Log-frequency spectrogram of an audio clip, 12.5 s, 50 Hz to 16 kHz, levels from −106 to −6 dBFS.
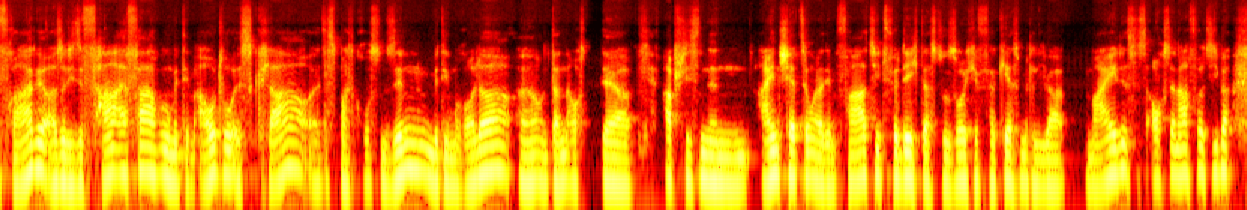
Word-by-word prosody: Frage. 125 +10 +2
Also, 110 +1 +1
diese 105 +1 -1
Fahrerfahrung 135 +3 +2
mit 115 0 -2
dem 100 - -6
Auto 135 0 +2
ist 110 - -4
klar, 150 -6 -1
äh, - - -7
das 110 +1 -12
macht 105 -1 -5
großen 115 -1 -7
Sinn 140 +7 +2
mit 115 0 -1
dem 105 -2 -1
Roller, 135 - +2
äh, - - -1
und 110 0 -2
dann 110 +1 +2
auch 110 -1 -5 0.2
der 105 -3 +1 0.3
abschließenden 110 -2 0
Einschätzung 125 +1 +4
oder 110 -2 +1
dem 105 -1 -4
Fazit 125 +2 0
für 120 - +2
dich, 120 -1 +5
dass 110 -4 -1
du 110 -1 -3
solche 115 +2 0
Verkehrsmittel 110 +1 -3
lieber 100 -1 -3 0.2
meidest, 125 +9 -1
ist - - -14
auch 120 0 -2
sehr 140 - -1
nachvollziehbar. 140 +2 0
115 Hz, 190 wpm, -22 LUFS, 105-130 Hz, 0.3 s, dich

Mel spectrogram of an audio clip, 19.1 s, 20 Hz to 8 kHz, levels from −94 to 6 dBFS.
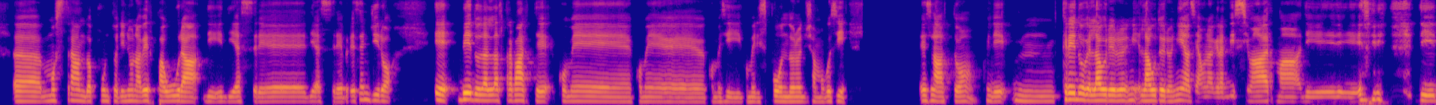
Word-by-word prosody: ehm, 140 -1 +1
mostrando 155 0 -1
appunto 145 +1 -4
di 140 - -5
non 150 0 -3
aver 145 +2 +2
paura 140 -2 +3
di 135 -1 -7
di 135 +1 -6
essere, 130 0 -2
di 140 - -6
essere 125 -2 -4
presa 145 +5 -4
in 180 - -3
giro 160 -2 -1 0.6
e 475 0 +5
vedo 185 -3 +7
dall'altra 155 0 +2
parte 155 -3 +2
come 135 -3 -3
come 125 -2 -5
come 125 0 -11
si 125 -1 -7
come 130 +1 -7
rispondono 130 +1 0
diciamo 130 -1 -8
così 140 +1 -1 1.0
Esatto. 140 -2 0
Quindi, 135 -3 -4
uhm, 140 -3 -7
credo 185 0 +5
che 165 - +6
l'auro 160 0 +7 0.4
l'autoironia 150 0 +3
sia 125 -2 -5
una 135 +1 -5
grandissima 135 +1 0
arma 130 -2 +1
di 130 -1 -5 0.2
di 190 -2 -2 0.4
di 155 -2 +2
140 Hz, 130 wpm, -23 LUFS, 130-150 Hz, 1.0 s, vedo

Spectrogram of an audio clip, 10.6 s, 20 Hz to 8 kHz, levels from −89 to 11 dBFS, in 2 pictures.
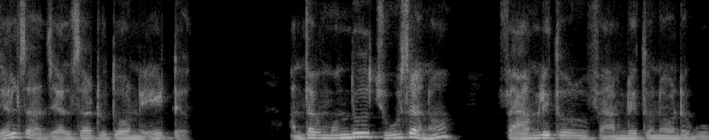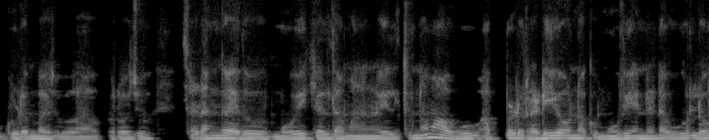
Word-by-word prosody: జల్సా, 195 +7 +3 0.2
జల్సా 130 +3 0
2008 135 0 0 0.9
అంతకుముందు 160 +7 +4 0.2
చూసాను. 175 -2 +4 0.5
ఫ్యామిలీ‌తో 155 +4 +2 0.2
ఫ్యామిలీ‌తోనే 135 +2 0
అంటే 135 +2 -1
గు 120 - -6
గుడుంబా 130 0 0 0.2
ఒ 120 - -5
ఆహ్, 115 - -6
ఒకరోజు 125 +2 -5 0.3
సడెన్‌గా 140 +2 +1
ఏదో 135 0 +1 0.2
మూవీకెళ్దామని 130 0 0
ఎళ్తున్నాం 140 +9 -2
అవు 130 -1 0 0.2
అప్పుడు 140 +3 -2
రెడీగా 145 +4 +3
ఉన్న 140 -1 +1
ఒక 130 - -5
మూవీ 130 +1 +2
ఏంటంటే 130 +1 +1
ఆ - - -2
ఊరిలో, 135 -1 0
135 Hz, 145 wpm, -31 LUFS, 130-145 Hz, 0.9 s, అంతకుముందు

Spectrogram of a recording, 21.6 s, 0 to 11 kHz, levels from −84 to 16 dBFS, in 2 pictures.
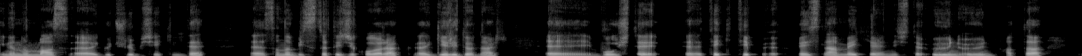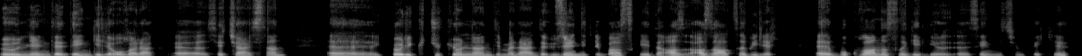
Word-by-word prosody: inanılmaz, 120 +2 +1
eee, 100 -1 +3
güçlü 115 +5 -8
bir - - -17
şekilde, 110 - -3 0.5
eee, 110 -1 +1
sana 120 +3 -3
bir 125 - -8
stratejik 125 +2 -4
olarak, 115 +9 +4
eee, 110 -1 +3
geri 115 +2 +2
döner. 185 - 0 0.4
Eee, 110 - +1
bu 140 0 +2
işte, 135 - +2 0.3
eee, 110 -1 0
tek 400 -1 0
tip, 395 - 0
eee, 455 - -6 0.2
beslenmek 125 +2 +1
yerine 100 0 -1
işte 100 +1 -6
öğün 125 +1 +1
öğün 120 +9 -4
hatta 130 +3 +3 0.4
öğünlerini 120 +4 +3
de - - +6
dengeli, 110 +2 +1
olarak, 100 -2 +2 0.2
eee, 100 -1 -1
seçersen, 115 - -2 0.4
eee, 105 -1 -1
böyle 130 -2 +9
küçük 155 -1 -13
yönlendirmelerde 110 -2 0
üzerindeki 115 0 -2
baskıyı 115 -1 -1
da - - -2
az 125 -3 +3
azaltabilir. 110 -2 +1 0.4
Eee, 110 +1 +3
bu 140 0 -4
kulağa 150 +1 +5
nasıl 175 -3 -3
geliyor, 100 -3 -7
eee, 100 -1 -7
senin 100 0 -11
için 100 0 -21
peki? 185 +7 -7
115 Hz, 140 wpm, -27 LUFS, 105-130 Hz, 0.5 s, böyle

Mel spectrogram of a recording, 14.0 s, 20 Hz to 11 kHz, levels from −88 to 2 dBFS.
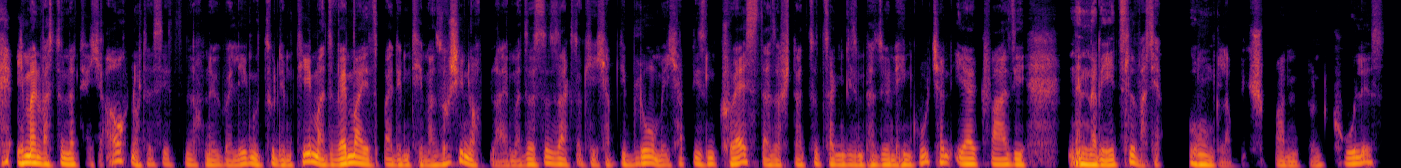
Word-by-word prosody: Ich 120 - +4
meine, 130 -2 +9
was 105 -5 +1
du - - -3
natürlich 100 -2 -1
auch 165 +3 -2
noch - - -2
das 100 +2 -9
ist - - -11
jetzt 95 -2 -11
noch 95 -2 -7
'ne 95 - -1
Überlegung 90 +3 -1
zu 110 - -3
dem 90 -1 -2
Thema, 140 - +5
also, 95 0 -2
wenn 110 +6 +8
wir 130 - +6
jetzt 100 -2 0
bei 100 - -3
dem 90 -1 -2
Thema 85 0 -4
Sushi 105 +8 +2
noch 95 -8 +2
bleiben, 80 +1 -9
also, 85 +5 -1
dass 95 - -2
du - - 0
sagst: 105 -5 -2
„Okay, 100 -1 -8
habe 90 +1 -5
die 100 - -2
Blumen, 105 +1 +1
ich 90 -1 -6
hab 105 0 -9
diesen 110 -1 -2
Quest“, 115 +2 +1
also 90 -1 -2
statt 90 0 -5
sozusagen 95 -3 -3
diesen 90 -1 -2
persönlichen 90 +1 -1
Gutschein, 130 - -2
eher 110 -3 +3
quasi 100 -2 0 0.4
'nen 105 -5 +5
Rätsel, 95 0 +3
was - - -5
ja - - -7 0.3
unglaublich 80 - -1
spannend 80 -3 -6
und 80 +3 -9 0.2
cool 115 +2 +2
ist. 135 - -6
95 Hz, 235 wpm, -25 LUFS, 90-110 Hz, 0.4 s, meine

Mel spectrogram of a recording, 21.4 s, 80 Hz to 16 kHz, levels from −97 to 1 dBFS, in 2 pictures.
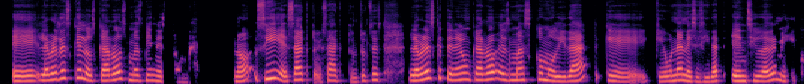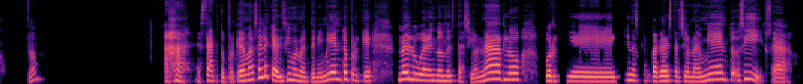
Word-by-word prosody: Eh, 215 +1 +2
la 240 0 +3
verdad 285 +5 +2
es 335 - -4
que 350 +1 0
los 240 -7 +1
carros 260 +6 +2
más 235 -2 -3
bien 240 -2 -4
estorban 175 -5 -10 0.6
¿no? 205 +5 -1
Sí, 315 -1 +4
exacto, 260 +6 0
exacto. 225 -3 -7
Entonces, 225 +7 -6 0.3
la 230 0 +4
verdad 285 +6 +6
es 330 - -10
que 345 - -3
tener 265 -4 0
un 280 - -3
carro 265 +3 +3
es 265 -4 0
más 255 +1 -2
comodidad 225 - 0 0.3
que 210 -3 -5
que 200 0 -5
una 230 +4 +1
necesidad 200 -1 -2
en 215 -1 +3
Ciudad 215 -2 +1
de 265 +4 +1
México, 215 -4 -10 0.3
¿no? 305 - -10 1.6
Ajá, 235 -1 -1
exacto. 210 -1 -2
Porque 195 +2 -2
además 260 +5 +1
sale 380 +3 +3
carísimo 245 - +2
el - - -1
mantenimiento, 215 +10 +2
porque 225 -4 -2 0.3
no 280 +2 +3
hay 295 - +7
lugar 255 -4 +3
en 230 0 -1
donde 220 -1 +1
estacionarlo, 270 - +2 0.3
porque 200 -3 +1
tienes 245 -2 -3
que 215 -1 -21
pagar 215 0 +4
estacionamiento, 220 +7 -1
sí, 300 +3 -1
o - - -18
sea, - - -5
230 Hz, 160 wpm, -25 LUFS, 210-265 Hz, 1.6 s, hay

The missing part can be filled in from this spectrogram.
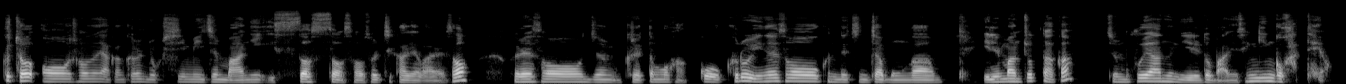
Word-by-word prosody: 그쵸. 170 -3 +5
어 130 -1 +2
저는 130 0 -5
약간 110 -2 -8
그런 125 -1 -8
욕심이 115 +1 -9
좀 115 -1 -4
많이 100 +2 -2
있었어서 100 0 0
솔직하게 105 -1 -4
말해서. 90 - +3 0.4
그래서 120 0 +4
좀 110 -3 -4
그랬던 110 +2 -4
거 115 - -2
같고 115 +1 -2
그로 155 0 +3
인해서 145 0 +3
근데 115 -3 -7
진짜 110 0 -1
뭔가 105 0 0 0.5
일만 125 +3 +3
쫓다가 160 - 0 0.3
좀 120 -1 -7
후회하는 140 -1 +2
일도 100 -2 0
많이 95 0 -4
생긴 150 +5 -1
거 - - +4
같아요. - - -9
120 Hz, 300 characters per minute, -24 LUFS, 110-140 Hz, 0.5 s, 그쵸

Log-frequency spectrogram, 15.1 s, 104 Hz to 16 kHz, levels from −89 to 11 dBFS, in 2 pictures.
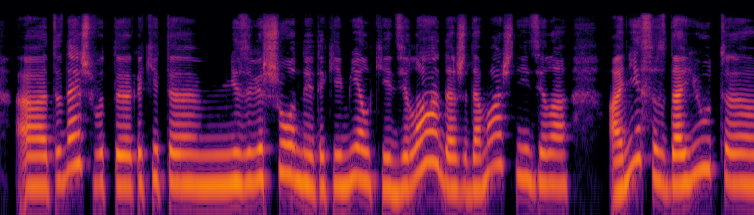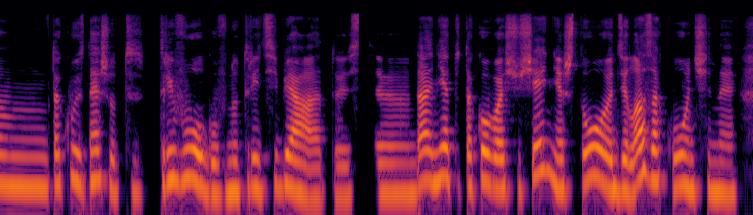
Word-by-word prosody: э, 205 0 +2
ты 230 - -3
знаешь, 325 0 0
вот, 220 0 -8
э, 210 -1 +3
какие-то, 230 +2 -3
эм, 215 0 0
незавершённые, 235 +1 +1
такие, 210 +1 -3
мелкие 225 -3 -1
дела, 265 - +2
даже 200 -3 0
домашние 255 - -2
дела, 215 -1 -2 0.4
они 230 - +2
создают, 245 - +2
эм, 210 -3 -1
такую, 215 +2 -3
знаешь, 230 +2 -3
вот, 185 0 -8 0.3
тревогу 230 -5 +1
внутри 180 +3 -3
тебя. 185 -6 0
То 160 - -10
есть, 160 +2 -10
э, 175 0 -5
да, 225 +6 +2
нету 240 -1 +1
такого 205 0 +3
ощущения, 195 +5 -1
что 220 +3 +2
дела 190 +7 +4
закончены. 195 -7 -2
215 Hz, 130 wpm, -24 LUFS, 195-235 Hz, 0.4 s, дела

